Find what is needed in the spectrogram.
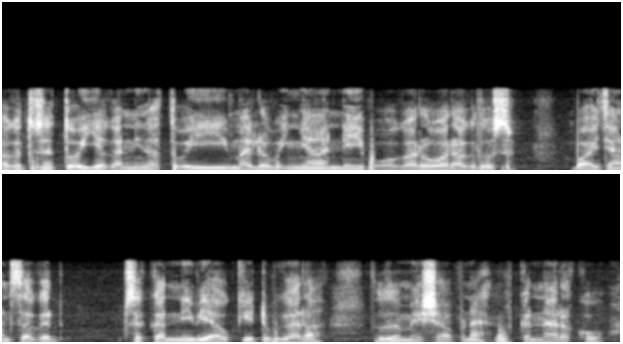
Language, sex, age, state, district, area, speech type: Dogri, male, 18-30, Jammu and Kashmir, Udhampur, rural, spontaneous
